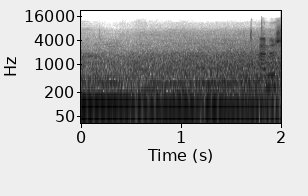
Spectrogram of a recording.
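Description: Steady low rumble of street traffic, with a faint steady hum above it; a woman starts speaking near the end.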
